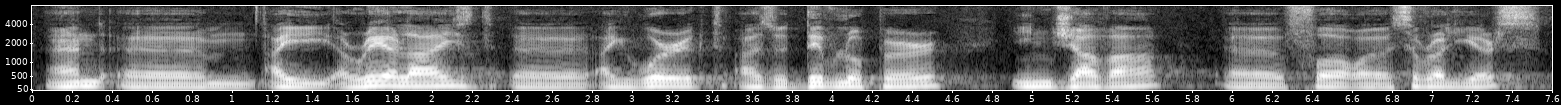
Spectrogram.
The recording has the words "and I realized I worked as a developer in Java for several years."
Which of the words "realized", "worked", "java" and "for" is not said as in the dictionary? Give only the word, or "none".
none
